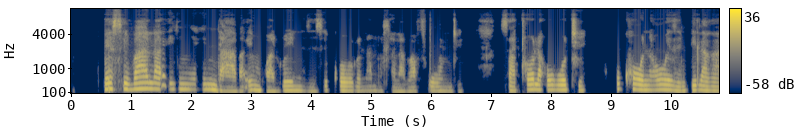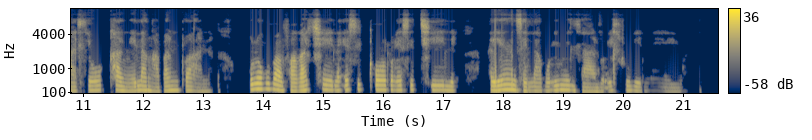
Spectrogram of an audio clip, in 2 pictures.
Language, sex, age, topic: North Ndebele, female, 25-35, health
